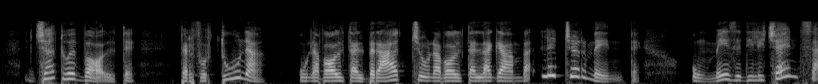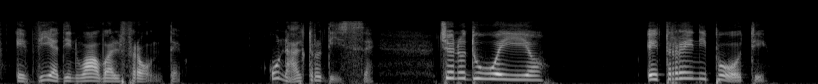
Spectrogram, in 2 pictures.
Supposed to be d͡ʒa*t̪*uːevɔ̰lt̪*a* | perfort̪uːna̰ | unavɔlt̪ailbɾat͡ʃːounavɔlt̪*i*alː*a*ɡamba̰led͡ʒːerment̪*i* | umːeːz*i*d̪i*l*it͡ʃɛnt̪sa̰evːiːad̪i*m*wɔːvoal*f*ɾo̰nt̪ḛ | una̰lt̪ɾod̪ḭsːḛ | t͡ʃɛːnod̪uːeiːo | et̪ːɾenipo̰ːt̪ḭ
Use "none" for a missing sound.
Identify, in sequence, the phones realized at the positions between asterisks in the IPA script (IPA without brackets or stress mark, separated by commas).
d̪, e, a, a, e, e, l, n, f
